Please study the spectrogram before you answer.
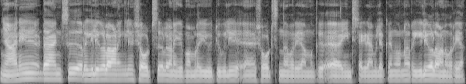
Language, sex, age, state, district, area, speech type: Malayalam, male, 30-45, Kerala, Wayanad, rural, spontaneous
